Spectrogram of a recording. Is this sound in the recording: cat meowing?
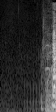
yes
